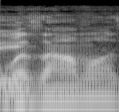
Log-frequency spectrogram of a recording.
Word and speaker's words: Leguizamo: Leguizamo? Is that how you say it? – Yeah, man.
